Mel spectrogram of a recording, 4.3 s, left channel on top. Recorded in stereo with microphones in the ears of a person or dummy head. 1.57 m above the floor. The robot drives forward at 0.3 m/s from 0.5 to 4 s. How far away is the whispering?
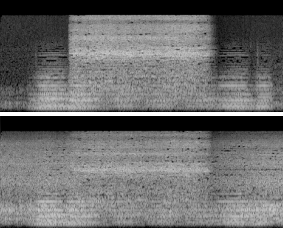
No whispering in this recording.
